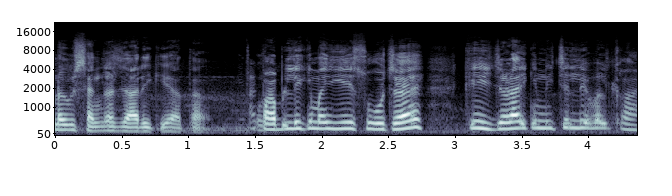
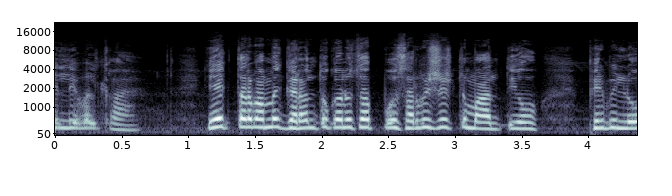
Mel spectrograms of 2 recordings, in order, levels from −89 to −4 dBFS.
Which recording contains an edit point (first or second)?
first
